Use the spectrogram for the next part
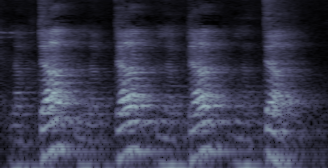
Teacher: Okay, the heart emits 2 sounds, okay, as we know them scientifically as lub and dub. So the first sound is a shorter sound, lub, and the second one is a more prominent sound, dub.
